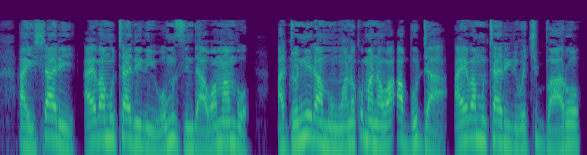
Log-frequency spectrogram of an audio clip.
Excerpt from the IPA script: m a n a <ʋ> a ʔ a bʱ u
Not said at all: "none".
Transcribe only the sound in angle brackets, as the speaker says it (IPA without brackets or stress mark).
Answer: w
